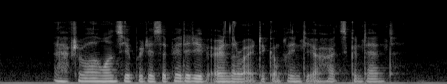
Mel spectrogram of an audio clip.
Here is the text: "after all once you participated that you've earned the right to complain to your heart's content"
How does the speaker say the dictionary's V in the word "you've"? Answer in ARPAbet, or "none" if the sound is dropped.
V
